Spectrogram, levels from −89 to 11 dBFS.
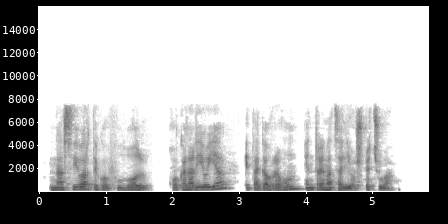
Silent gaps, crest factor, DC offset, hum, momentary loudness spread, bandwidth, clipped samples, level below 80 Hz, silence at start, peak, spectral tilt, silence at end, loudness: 1.73-1.95 s; 16 dB; under 0.1%; none; 7 LU; 7.8 kHz; under 0.1%; -76 dBFS; 0.15 s; -14 dBFS; -5 dB/octave; 0.5 s; -29 LUFS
